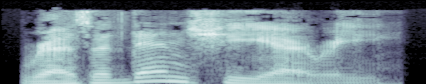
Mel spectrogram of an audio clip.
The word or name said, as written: residentiary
